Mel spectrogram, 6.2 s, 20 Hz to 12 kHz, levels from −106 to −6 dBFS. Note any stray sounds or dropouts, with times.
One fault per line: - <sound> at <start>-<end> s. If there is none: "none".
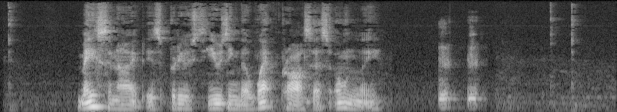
- throat clearing at 4.4-4.9 s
